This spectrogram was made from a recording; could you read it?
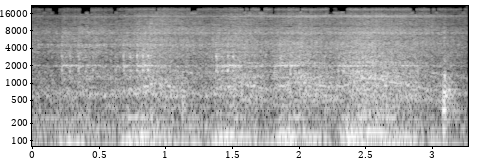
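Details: Honda Shine motorcycle after timing chain replacement for engine noise: smooth, even idle swelling cleanly with a few throttle blips, no rattle or tapping from the top end; normal idle.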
